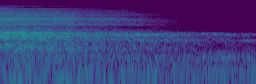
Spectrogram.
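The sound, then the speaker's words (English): A single deep exhale through the open mouth during a guided cleansing-breath exercise, a soft breathy whoosh that slowly fades away, quiet and alone. “invite a deep cleansing breath into the body, releasing any tension. Open the mouth, exhale, release.”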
